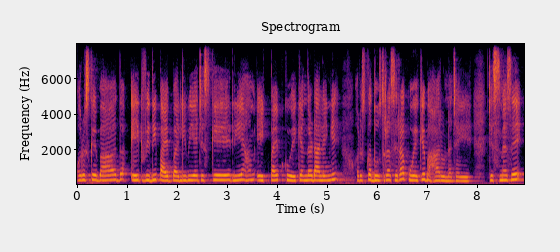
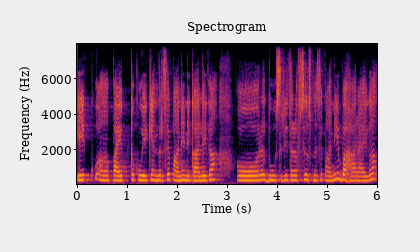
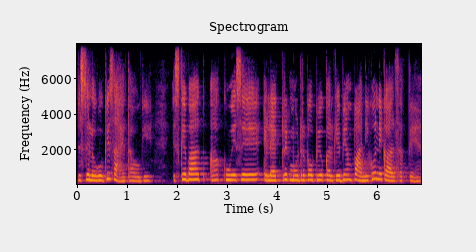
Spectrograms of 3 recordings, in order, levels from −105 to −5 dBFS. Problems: background sounds at intervals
